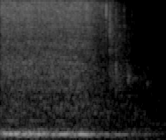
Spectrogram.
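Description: Water pours steadily from a tap into a stainless steel kitchen sink, a close, full rushing hiss that tapers off as the flow stops.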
